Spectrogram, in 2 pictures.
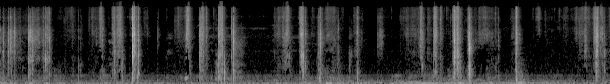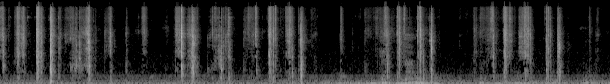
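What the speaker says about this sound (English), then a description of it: "One more shuffle, they say." Tarot cards are shuffled by hand in repeated riffling bursts with short pauses between them, close and crisp with no talking.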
